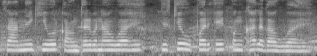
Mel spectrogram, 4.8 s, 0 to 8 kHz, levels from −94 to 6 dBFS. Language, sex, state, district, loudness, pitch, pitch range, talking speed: Hindi, female, Uttar Pradesh, Lucknow, -13 LUFS, 235 Hz, 230-245 Hz, 175 wpm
